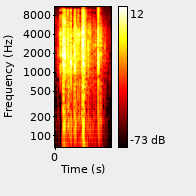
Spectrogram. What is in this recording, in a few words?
bone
